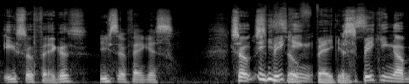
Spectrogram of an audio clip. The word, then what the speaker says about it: esophagus: It's actually called esophagus. Esophagus. So Esophagus. speaking of mispronouncing things, Yes.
